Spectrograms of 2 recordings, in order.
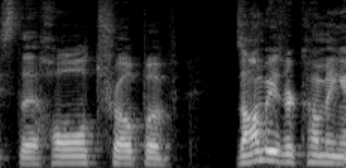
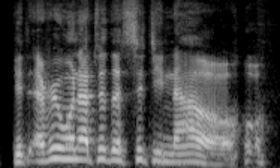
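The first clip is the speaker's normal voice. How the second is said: louder, higher mock villain order; Major Tom Kane; 5 semitones higher, 6 dB louder than usual. Co-host impersonating the bad guy, hammed-up urgent order. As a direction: give a hammed-up villain command. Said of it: "He plays Major Tom Kane".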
